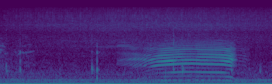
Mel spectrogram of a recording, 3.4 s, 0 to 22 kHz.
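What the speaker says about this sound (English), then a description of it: "I hear cows" A single cow gives one drawn-out moo in the video game Railway Empire 2, swelling in the middle and then cutting off, set over a low steady game ambience with faint clicks.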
